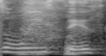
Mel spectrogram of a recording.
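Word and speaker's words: WiCyS: security and it's pronounced Weis like we sisters okay I see I never knew how it was pronounced like I said I met a lot of people say Weis but it's it's Weis like we sisters yeah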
